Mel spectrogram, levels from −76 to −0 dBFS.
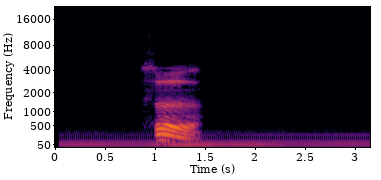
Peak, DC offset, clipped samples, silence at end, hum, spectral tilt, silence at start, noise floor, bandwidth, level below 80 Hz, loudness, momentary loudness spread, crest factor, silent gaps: -12 dBFS; under 0.1%; under 0.1%; 0.2 s; 50 Hz at -45 dBFS; -6.5 dB/octave; 0.05 s; -51 dBFS; 11.5 kHz; -48 dBFS; -28 LUFS; 27 LU; 22 dB; none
